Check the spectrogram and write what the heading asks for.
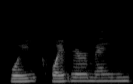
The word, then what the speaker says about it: Quatermain: Water, Quatermain, Water. I always thought it was Quartermain. I think Sure. that's how they pronounce it.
